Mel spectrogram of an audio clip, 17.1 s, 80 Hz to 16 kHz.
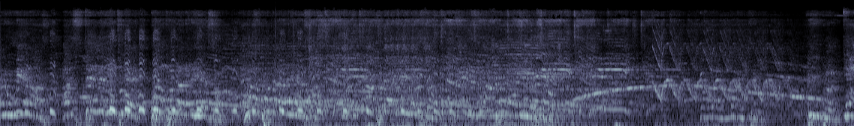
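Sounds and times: crowd voices and shouting: 0:00.0 - 0:17.0
siren wail: 0:00.2 - 0:16.8.

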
